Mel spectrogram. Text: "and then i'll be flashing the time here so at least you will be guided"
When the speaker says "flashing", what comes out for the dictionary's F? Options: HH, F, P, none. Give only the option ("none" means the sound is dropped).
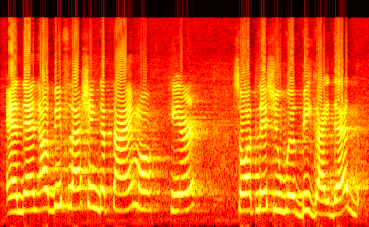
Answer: F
